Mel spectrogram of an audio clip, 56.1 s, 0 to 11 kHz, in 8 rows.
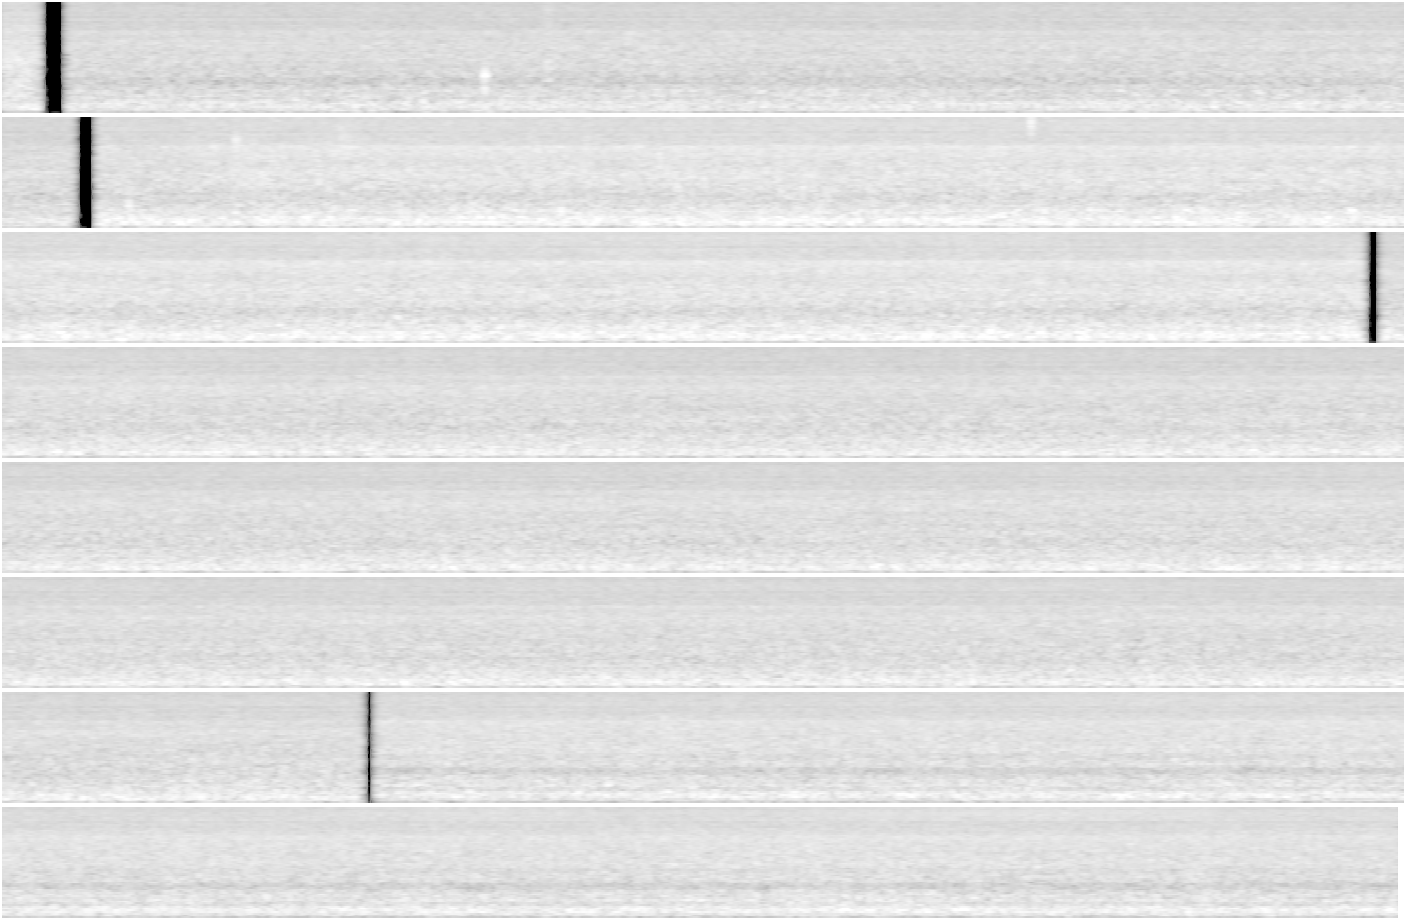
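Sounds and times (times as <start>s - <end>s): water rushing: 0.0s - 56.0s.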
